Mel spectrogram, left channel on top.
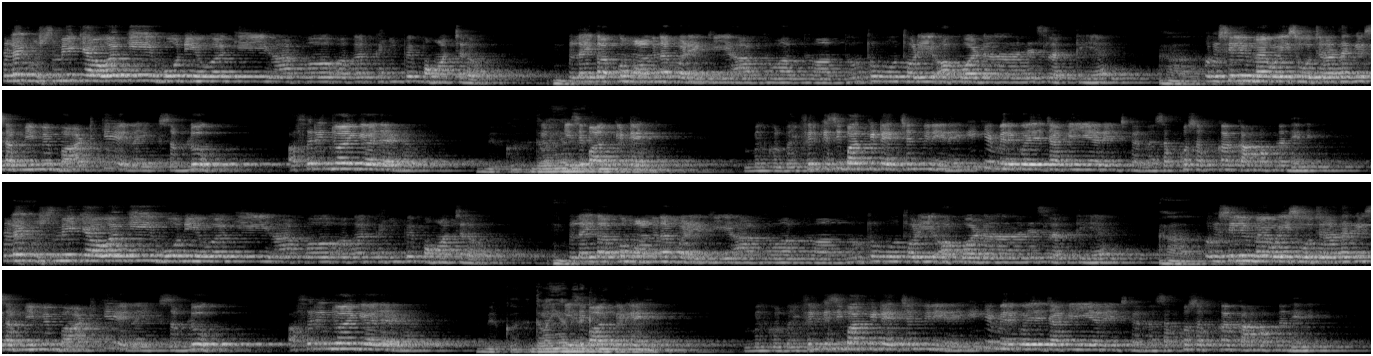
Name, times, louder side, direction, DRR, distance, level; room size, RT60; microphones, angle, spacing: voice 1, 0.0-4.9 5.7-11.1 12.0-15.8 16.5-17.8 19.1-20.2 21.1-26.8, left 2 dB, 30° left, 0 dB, 1.6 m, -25 dB
voice 2, 11.6-12.1 18.4-20.2, right 1 dB, 35° right, 5 dB, 0.8 m, -28 dB
13.5 x 7.1 x 4.4 m, 2.2 s
head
